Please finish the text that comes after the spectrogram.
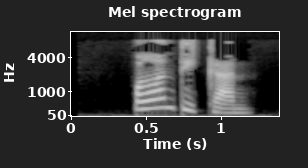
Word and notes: pelantikan: Indonesian

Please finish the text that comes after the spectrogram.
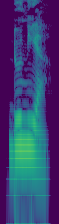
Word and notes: dunia: indonesian

